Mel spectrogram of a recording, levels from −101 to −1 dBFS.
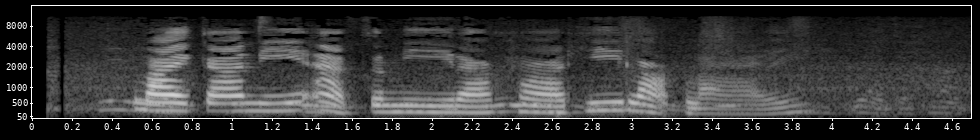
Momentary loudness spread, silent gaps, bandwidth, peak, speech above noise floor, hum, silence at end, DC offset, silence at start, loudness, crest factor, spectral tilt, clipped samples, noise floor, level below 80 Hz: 20 LU; none; 11 kHz; -10 dBFS; 27 dB; none; 0.55 s; under 0.1%; 0.35 s; -31 LUFS; 22 dB; -4 dB/octave; under 0.1%; -58 dBFS; -86 dBFS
